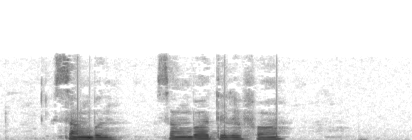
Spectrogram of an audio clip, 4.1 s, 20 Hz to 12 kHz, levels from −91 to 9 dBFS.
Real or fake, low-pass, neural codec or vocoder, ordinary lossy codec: real; 7.2 kHz; none; MP3, 48 kbps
